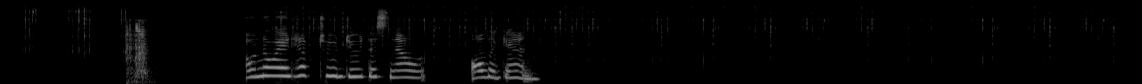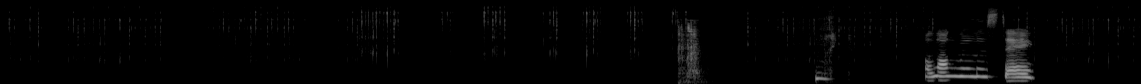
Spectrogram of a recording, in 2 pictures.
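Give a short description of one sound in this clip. A safe dial clicks rapidly as it turns.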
